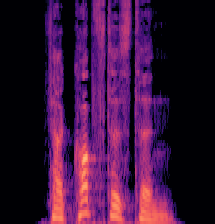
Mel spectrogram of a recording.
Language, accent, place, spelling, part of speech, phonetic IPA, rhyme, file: German, Germany, Berlin, verkopftesten, adjective, [fɛɐ̯ˈkɔp͡ftəstn̩], -ɔp͡ftəstn̩, De-verkopftesten.ogg
- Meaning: 1. superlative degree of verkopft 2. inflection of verkopft: strong genitive masculine/neuter singular superlative degree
